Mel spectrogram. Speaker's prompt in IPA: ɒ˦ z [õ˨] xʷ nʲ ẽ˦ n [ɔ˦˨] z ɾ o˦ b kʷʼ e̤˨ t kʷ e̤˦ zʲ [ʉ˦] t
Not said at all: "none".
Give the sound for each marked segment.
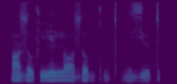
o˨, ɔ˦˨, ʉ˦

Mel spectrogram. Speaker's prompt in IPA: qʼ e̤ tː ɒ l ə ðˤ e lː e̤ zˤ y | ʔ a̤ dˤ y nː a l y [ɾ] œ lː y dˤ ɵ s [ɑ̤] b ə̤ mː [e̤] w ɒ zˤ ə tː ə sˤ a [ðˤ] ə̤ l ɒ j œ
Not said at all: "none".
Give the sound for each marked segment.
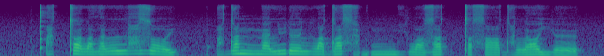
ɾ, a̤, i̤, dˤ

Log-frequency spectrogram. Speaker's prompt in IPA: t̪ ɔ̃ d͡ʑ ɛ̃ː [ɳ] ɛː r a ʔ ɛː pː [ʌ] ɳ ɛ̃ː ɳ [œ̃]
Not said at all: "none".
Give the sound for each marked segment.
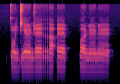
ɖ, ʌ, ɛ̃

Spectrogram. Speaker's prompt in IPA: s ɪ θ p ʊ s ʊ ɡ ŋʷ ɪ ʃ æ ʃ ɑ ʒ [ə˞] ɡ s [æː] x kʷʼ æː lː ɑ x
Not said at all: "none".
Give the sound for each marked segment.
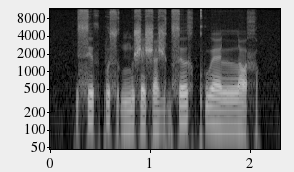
ə, əː

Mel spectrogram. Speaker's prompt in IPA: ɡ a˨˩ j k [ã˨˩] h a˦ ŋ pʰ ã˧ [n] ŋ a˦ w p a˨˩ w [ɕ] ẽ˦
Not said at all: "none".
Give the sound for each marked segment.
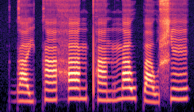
ã˧, n, ɕ

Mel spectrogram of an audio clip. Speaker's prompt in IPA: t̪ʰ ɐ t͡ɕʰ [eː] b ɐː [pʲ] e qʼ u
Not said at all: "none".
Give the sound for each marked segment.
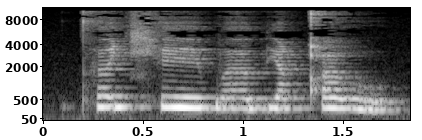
eː, pʲ

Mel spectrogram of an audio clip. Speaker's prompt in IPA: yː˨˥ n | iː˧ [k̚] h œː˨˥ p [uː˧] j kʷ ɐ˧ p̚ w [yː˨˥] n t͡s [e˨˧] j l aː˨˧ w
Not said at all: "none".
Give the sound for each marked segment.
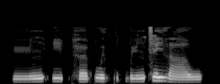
p̚, uː˧, yː˨˥, e˥

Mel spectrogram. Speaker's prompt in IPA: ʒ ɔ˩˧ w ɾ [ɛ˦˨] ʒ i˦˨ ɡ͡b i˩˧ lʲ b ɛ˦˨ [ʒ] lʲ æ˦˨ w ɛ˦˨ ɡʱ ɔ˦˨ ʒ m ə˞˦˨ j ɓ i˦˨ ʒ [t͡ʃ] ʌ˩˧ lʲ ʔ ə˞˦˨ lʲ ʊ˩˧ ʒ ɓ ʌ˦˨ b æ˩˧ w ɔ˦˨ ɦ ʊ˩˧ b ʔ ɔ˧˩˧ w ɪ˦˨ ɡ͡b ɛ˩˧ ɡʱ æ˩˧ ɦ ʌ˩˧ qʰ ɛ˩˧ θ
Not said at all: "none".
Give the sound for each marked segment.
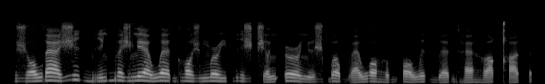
æ˦˨, ʒ, t͡ʃ

